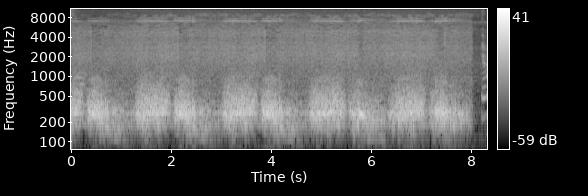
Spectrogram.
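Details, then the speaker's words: Rhonchi on lung auscultation: a closed, diminished, coarser low sound than normal breath sounds, due to airway secretions. "então ele é um som as fechados ele é um som pouco mais grosso que é devido essa secreção"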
